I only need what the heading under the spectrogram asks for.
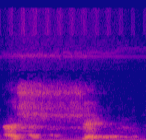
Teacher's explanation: صفه الحرف الذي بعدها فدخلت لام كلمه الشيطان على شين الشيطان فصارت اللام والشين حرف شين ساكن و ملتصق به حرف شين مفتوح وكانه ما حرفا واحدا شين وكانه ما حرفا واحدا مشددا ومفتوحا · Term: اللام الشمسيه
